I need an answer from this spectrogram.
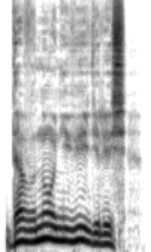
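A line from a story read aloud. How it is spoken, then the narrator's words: Tired inner thought. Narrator (Russian): подумал он устало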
